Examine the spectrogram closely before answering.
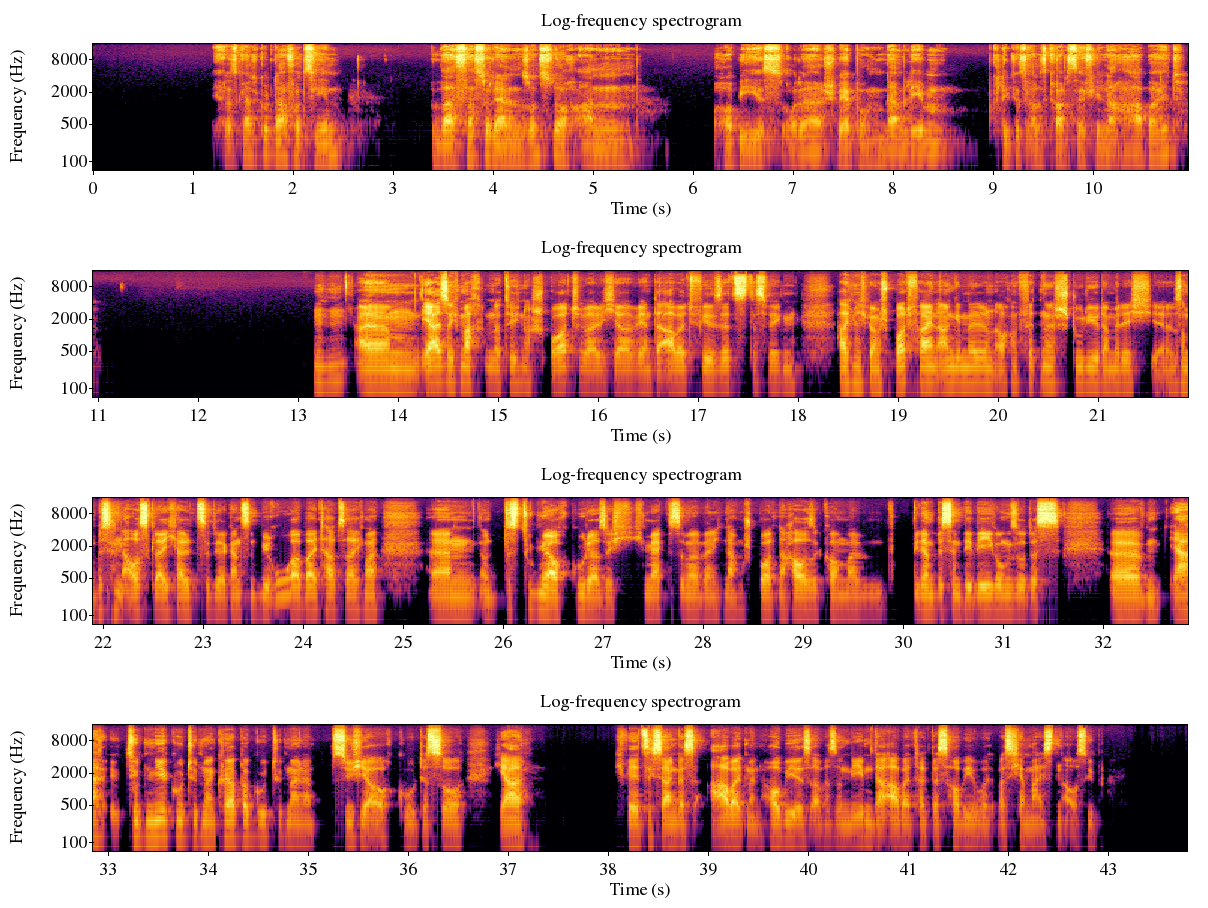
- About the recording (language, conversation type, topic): German, advice, Warum fällt es mir schwer, zu Hause zu entspannen und loszulassen?
- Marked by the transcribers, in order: other background noise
